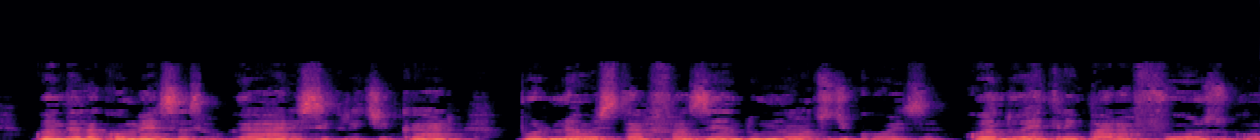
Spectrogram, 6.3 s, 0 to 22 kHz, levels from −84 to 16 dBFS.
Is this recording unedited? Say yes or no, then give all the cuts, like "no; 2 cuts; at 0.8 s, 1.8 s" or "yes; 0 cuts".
no; 2 cuts; at 1.0 s, 4.8 s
